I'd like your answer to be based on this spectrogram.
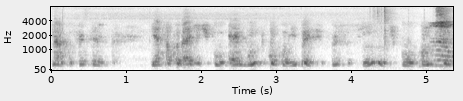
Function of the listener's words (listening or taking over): taking over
